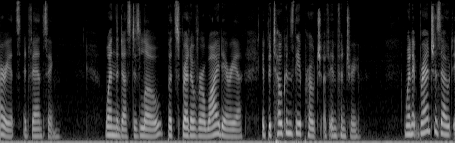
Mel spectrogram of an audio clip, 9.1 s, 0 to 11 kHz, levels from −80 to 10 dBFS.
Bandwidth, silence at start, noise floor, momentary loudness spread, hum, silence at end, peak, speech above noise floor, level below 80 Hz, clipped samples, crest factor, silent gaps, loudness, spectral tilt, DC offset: 11 kHz; 0 s; -50 dBFS; 12 LU; none; 0 s; -6 dBFS; 26 dB; -44 dBFS; under 0.1%; 20 dB; none; -25 LUFS; -4.5 dB/octave; 2%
